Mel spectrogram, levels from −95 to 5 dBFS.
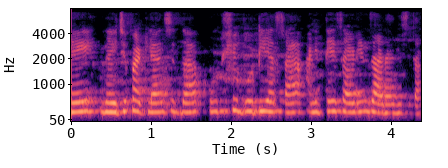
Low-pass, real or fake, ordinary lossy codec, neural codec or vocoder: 7.2 kHz; fake; MP3, 64 kbps; vocoder, 22.05 kHz, 80 mel bands, WaveNeXt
